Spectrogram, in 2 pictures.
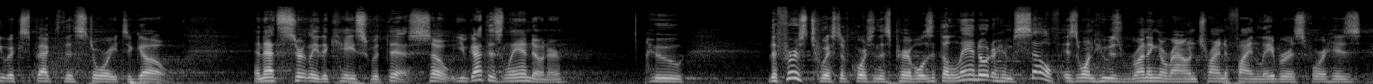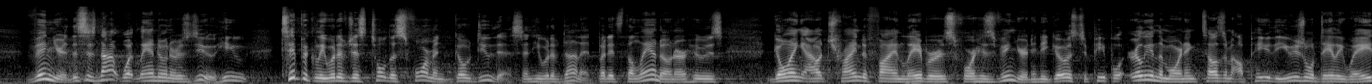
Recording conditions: large echoing room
